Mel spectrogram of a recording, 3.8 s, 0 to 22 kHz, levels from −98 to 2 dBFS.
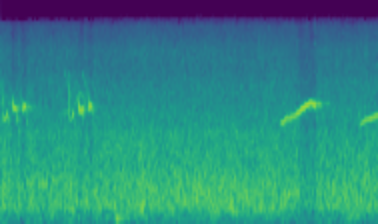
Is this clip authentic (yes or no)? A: yes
